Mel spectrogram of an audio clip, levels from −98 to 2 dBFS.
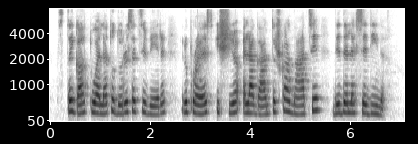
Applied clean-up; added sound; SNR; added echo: none; none; none; none.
